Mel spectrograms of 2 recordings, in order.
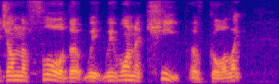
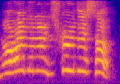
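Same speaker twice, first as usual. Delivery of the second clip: much higher, louder, quicker squeaky worry; tiny high voice; 8 dB louder, faster than usual. Retold or imitated. His little inner voice fretting over Marvel, high and squeaky. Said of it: "a little voice going".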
